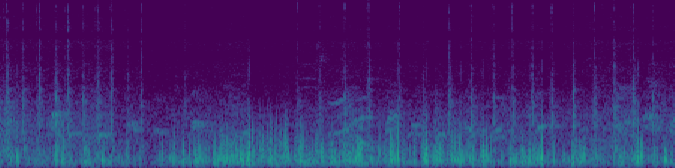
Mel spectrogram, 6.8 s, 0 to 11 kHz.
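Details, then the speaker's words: Hyosung Aquila GV 250 V-twin engine running warm: sharp uneven internal knocking appearing once hot; a bearing has loosened and spins in its seat; spun bearing knock. "y este es el ruido que se produce aparece cuando ya el motor se calienta"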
